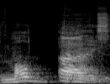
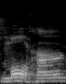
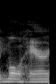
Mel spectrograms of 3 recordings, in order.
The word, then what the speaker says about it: Mulhern: Your last name is Muldine. It's Mulhern. Mulhern. But just say Mulherrin because it's easier to spell that way.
